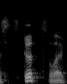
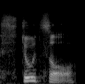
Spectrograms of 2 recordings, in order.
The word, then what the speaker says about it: Stützle: It's like everyone's like Stutzel. That's how that's like a strudel. Yeah, that's exactly. It's like, but no, it's Stützle because it's German and it's got I forget what the term is. 2 dots over umlaut. The umlaut. It's like Stützle. Yeah, it's Stützle.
